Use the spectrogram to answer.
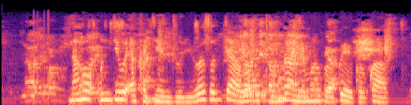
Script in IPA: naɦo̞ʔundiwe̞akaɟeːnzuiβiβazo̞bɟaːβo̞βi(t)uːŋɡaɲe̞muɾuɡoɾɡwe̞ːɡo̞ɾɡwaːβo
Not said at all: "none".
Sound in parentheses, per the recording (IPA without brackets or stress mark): t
